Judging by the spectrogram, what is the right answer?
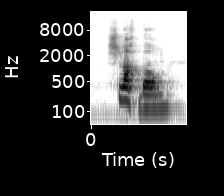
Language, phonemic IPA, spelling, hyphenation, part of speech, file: Dutch, /ˈslɑx.boːm/, slagboom, slag‧boom, noun, Nl-slagboom.ogg
- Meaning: boom barrier, boom gate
